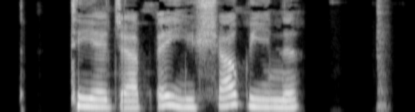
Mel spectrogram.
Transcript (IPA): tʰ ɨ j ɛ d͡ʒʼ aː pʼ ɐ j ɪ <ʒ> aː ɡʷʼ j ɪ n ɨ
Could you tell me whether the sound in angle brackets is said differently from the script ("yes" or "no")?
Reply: yes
